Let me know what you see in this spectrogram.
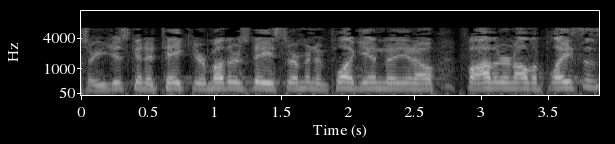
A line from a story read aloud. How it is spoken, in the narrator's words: And I kind of chuckled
